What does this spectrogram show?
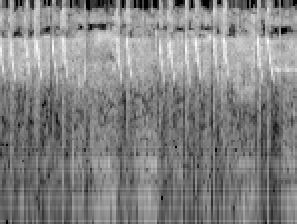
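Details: Bar-winged prinia, known locally as ciblek, delivering a lively masteran tutor song for competition birds, with rapid high chirps and short buzzy trills in quick, uneven bursts.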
